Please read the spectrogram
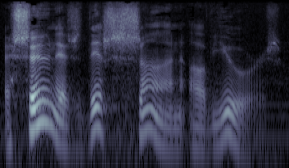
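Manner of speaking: slow and disdainful, leaning on "this son of yours"; contemptuous tone. Shown as a demonstration. Preacher voicing the resentful elder brother's scorn. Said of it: "get the intonation of the voice".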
